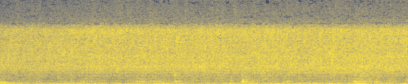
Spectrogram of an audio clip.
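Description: Onion and garlic frying in a pan for shrimp adobo, a steady close sizzle with faint stirring clicks throughout, no talk.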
